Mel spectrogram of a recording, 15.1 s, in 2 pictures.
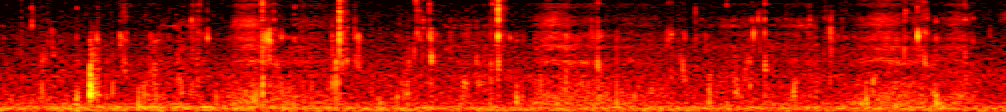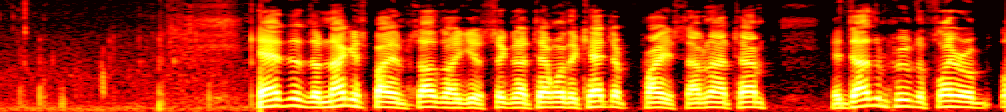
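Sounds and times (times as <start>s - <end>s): person chewing food: 0.0s - 9.5s.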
